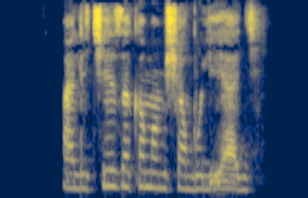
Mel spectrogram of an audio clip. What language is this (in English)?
Swahili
